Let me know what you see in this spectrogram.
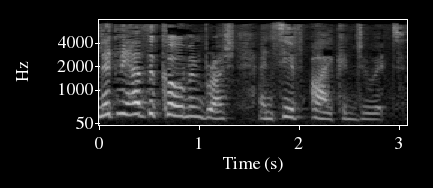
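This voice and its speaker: Someone puts on a character voice with a fairly high pitch. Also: moderate pace. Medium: read story.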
